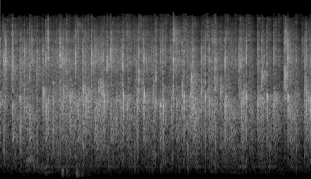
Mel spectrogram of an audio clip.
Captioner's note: applause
